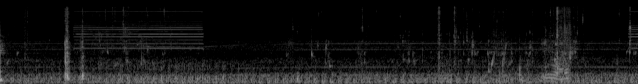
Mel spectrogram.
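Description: Steady low mechanical drone from a small electrofishing boat's running machinery. Two faint clicks come just under a second in, and a thin high electronic whine sounds from then until about two seconds in.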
